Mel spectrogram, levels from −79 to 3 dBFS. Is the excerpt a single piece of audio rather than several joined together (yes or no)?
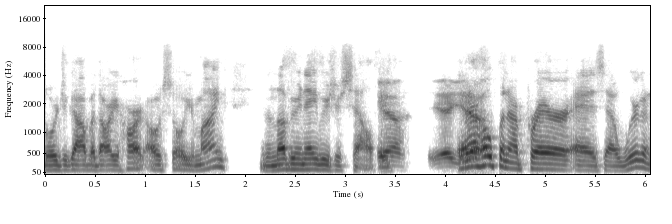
no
